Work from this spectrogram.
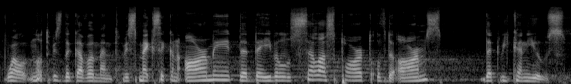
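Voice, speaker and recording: A woman, an English speaker, talking casually and haltingly as a panel speaker in a matter-of-fact way. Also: on the low side. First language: not English. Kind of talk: role-played presentation as a crime boss to a live audience. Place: festival hall. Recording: echoey hall sound.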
